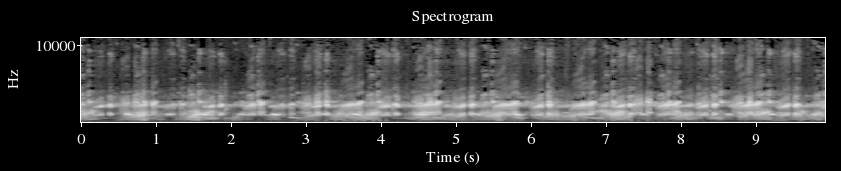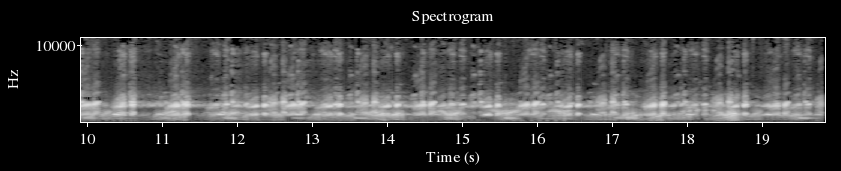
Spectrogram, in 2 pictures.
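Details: Frogs keep up a long, dense croaking chorus, rasping pulsed calls stacked over one another with scattered short tones and a brief lull near the middle.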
